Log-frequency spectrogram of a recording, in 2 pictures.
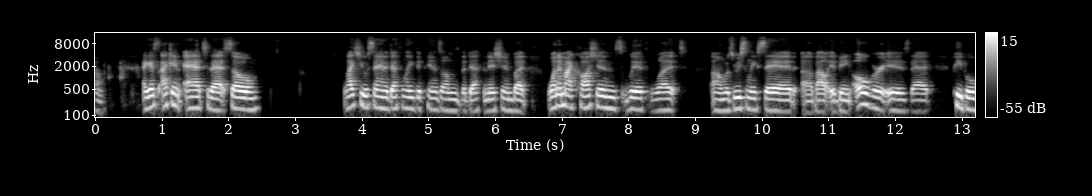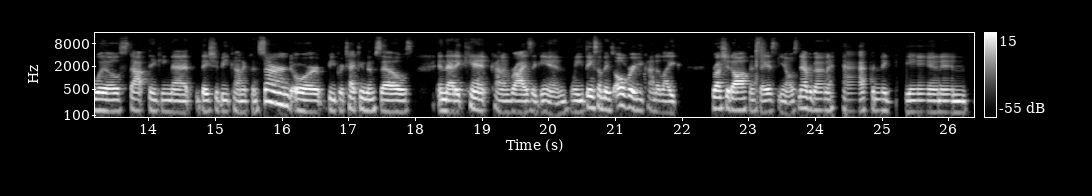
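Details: Adult speaker; ordinary speech.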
